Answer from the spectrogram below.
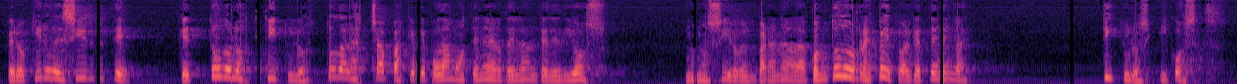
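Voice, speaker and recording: A man's voice: high voice, lively intonation, measured pace, darkish tone. A man with a Rioplatense Spanish accent preaching a sermon, putting questions to the congregation. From Argentina. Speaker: pastor. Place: church hall. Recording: long church reverb.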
